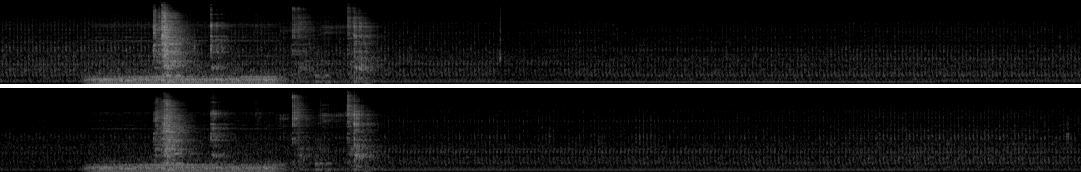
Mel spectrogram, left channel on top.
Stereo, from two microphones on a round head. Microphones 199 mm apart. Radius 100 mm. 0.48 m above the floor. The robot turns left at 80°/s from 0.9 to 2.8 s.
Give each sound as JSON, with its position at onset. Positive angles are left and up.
{"t": 1.5, "sound": "a camera shutter", "side_deg": 70, "distance_m": 7.0}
